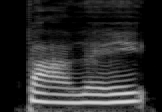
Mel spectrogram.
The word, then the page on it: 打雷: dǎ léi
